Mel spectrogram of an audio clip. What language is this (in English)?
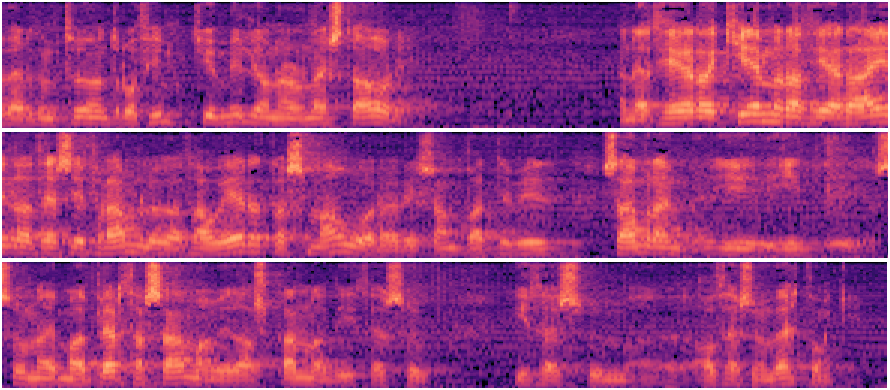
Icelandic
